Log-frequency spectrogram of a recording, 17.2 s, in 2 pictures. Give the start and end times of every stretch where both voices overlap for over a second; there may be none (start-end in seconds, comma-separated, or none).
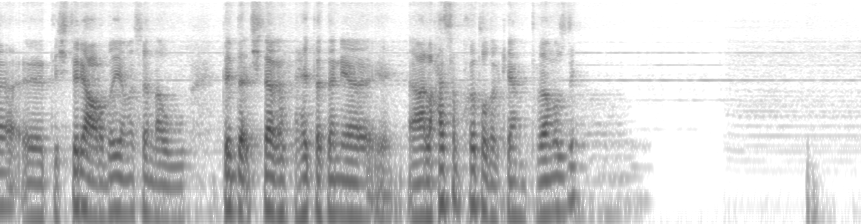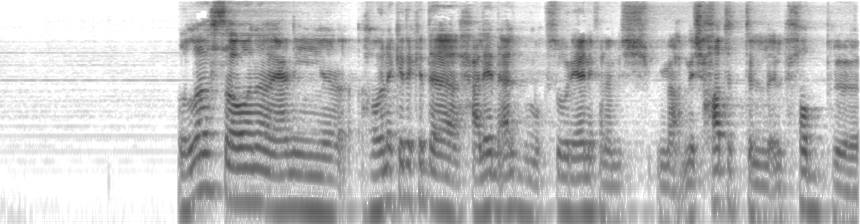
none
